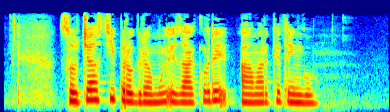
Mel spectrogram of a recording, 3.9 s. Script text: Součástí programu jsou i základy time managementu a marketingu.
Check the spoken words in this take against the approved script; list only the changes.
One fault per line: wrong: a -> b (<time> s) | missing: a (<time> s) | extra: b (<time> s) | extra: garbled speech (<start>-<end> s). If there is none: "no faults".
missing: jsou (1.6 s)
missing: time managementu (2.3 s)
